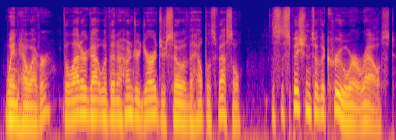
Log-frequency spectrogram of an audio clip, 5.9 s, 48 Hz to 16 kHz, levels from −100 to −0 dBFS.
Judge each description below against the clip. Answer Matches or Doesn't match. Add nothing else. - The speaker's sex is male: Matches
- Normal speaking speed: Doesn't match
